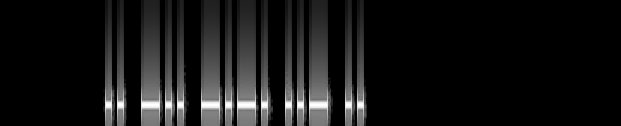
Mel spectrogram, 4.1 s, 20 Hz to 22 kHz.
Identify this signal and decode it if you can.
Morse code, heard as a keyed tone, about 30 wpm, 700 Hz. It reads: IDCUI
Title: Code Groups - 5 Letter:Numbers - 30wpm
